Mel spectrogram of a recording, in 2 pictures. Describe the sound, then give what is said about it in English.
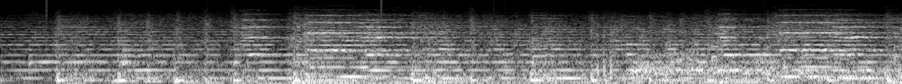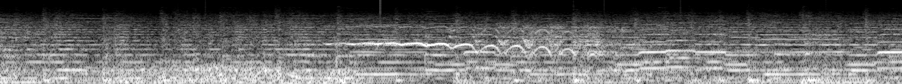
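A frisky tethered horse whinnies over a steady, dense bed of sound, with a brief wavering neigh standing out near the end and hooves clip-clopping throughout. “The tethered horse senses the danger and is frisky.”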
